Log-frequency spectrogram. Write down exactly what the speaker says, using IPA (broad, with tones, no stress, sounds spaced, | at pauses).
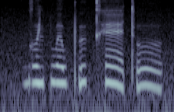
ɡ ʊː˧ lʲ p w ə˧ w pʼ ɯ˧ kʰ ɛː˧˩ tʼ ʊː˧˩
